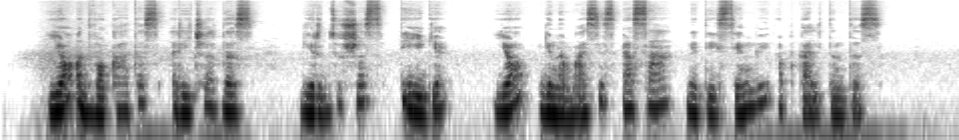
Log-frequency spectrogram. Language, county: Lithuanian, Vilnius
